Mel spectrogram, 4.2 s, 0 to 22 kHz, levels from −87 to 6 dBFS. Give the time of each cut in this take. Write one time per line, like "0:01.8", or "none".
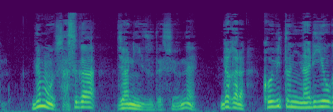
0:02.7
